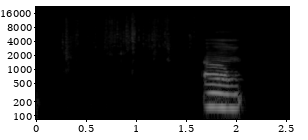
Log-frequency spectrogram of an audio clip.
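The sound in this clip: Pages of a Bible are flipped quickly, making faint, papery rustles and crinkles for over a second, followed by a short voiced sound.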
